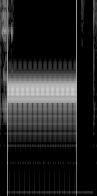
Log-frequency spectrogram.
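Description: A single steady, mid-pitched telephone tone after a dropped call, holding for about a second and a half before cutting off, followed by a few faint clicks.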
